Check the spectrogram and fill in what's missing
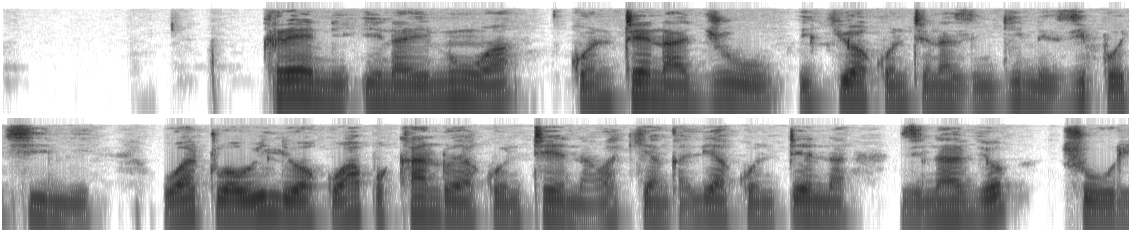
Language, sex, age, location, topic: Swahili, male, 18-24, Mombasa, government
